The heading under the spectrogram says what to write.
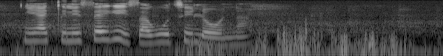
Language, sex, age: Swati, female, 20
